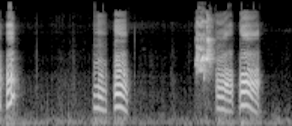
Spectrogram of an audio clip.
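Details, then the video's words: Pet opaline monk parakeet speaking a new word: five short harsh, harmonic, squawk-like syllables, one at the start, a quick pair after a pause, then a closing run of three, with quiet gaps between. "Opaline Monk Parakeet speaking/Talking Parrot /New Word"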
